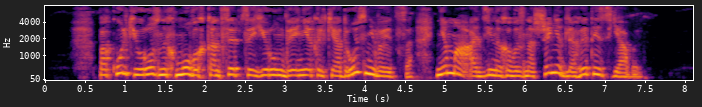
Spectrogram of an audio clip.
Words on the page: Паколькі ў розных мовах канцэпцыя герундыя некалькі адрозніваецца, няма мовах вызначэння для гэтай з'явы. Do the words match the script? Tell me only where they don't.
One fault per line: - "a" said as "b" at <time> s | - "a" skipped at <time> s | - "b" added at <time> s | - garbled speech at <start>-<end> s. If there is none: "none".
- "мовах" said as "адзінага" at 5.4 s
